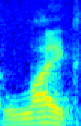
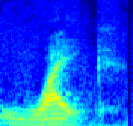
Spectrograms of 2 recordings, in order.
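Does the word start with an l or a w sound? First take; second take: l; w. First: The word starts with an l sound. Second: The word starts with a w sound. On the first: "the L in like" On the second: "and then you glide it"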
